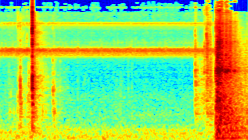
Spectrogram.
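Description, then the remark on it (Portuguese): A basement door of a house opens: a sharp click, then a thin, steady high-pitched creak, ending in a loud, heavy scraping thud. No one speaks. “Vamos entrar pela porta do porão.”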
